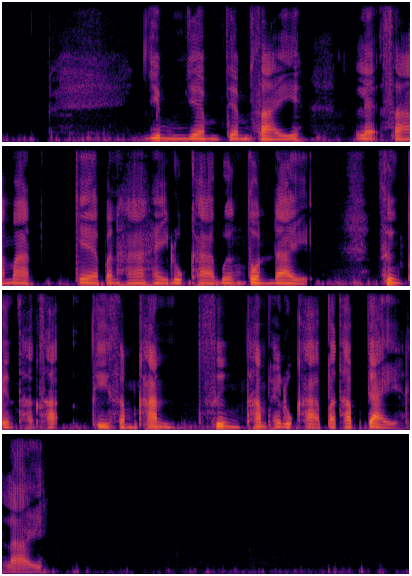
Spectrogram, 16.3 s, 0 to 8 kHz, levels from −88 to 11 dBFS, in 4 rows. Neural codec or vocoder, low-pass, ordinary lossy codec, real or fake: none; none; none; real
